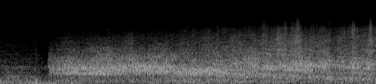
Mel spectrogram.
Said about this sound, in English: A 21-gun salute and a plane flyover marked the occasion.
